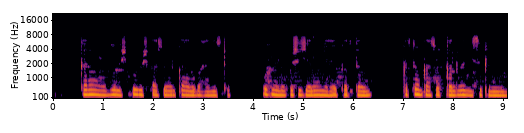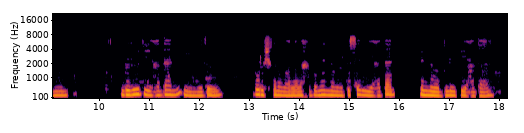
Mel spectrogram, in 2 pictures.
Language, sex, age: Somali, female, 18-24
